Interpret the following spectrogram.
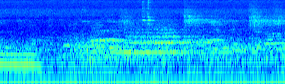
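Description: Drawn-out voices over the general hum of an indoor market: a low held vocal tone that fades out within the first second, then a higher drawn-out call in the middle, with a couple of faint clicks.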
